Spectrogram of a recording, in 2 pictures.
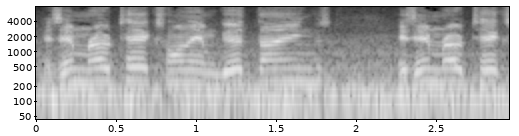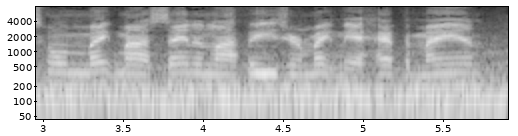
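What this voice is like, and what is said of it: Put-on Appalachian accent. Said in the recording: “I hope that accent got me on there ... now that I have insulted everyone in the Appalachian region”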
